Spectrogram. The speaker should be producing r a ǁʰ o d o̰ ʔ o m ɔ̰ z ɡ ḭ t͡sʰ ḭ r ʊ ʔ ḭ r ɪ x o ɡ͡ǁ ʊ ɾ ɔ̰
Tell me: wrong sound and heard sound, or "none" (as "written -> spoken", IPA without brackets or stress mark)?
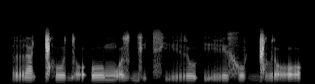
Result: o̰ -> ɔ̰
